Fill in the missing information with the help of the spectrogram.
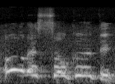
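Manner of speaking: high-pitched imitation of own pleased reaction; retold delight. Speaker recalls seeing the choir director, high retold delight. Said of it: "and I was like".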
